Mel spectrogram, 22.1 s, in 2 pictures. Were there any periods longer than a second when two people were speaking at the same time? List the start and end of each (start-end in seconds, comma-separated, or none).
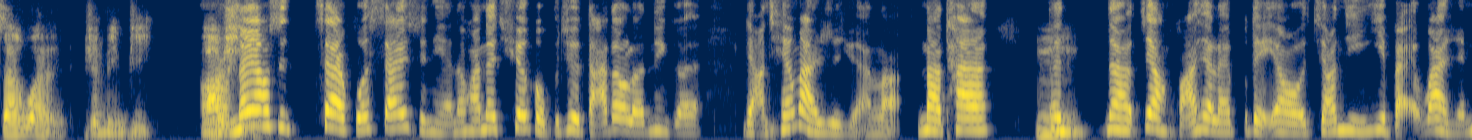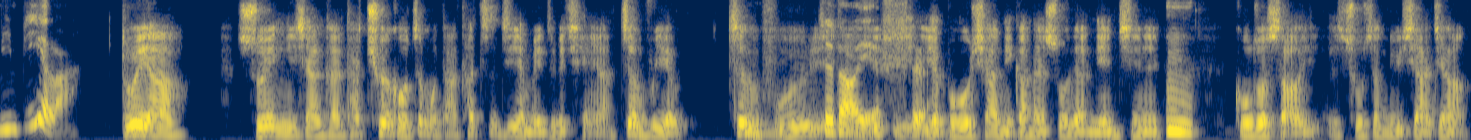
16.6-18.0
